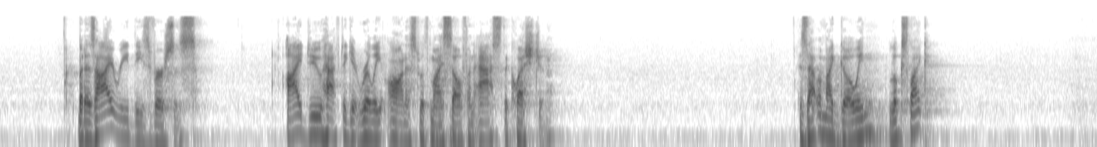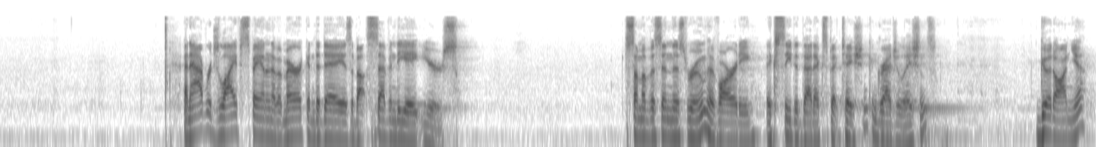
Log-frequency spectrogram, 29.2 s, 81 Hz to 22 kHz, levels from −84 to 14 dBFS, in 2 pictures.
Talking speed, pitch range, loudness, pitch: 105 wpm, 110-125 Hz, -25 LUFS, 120 Hz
